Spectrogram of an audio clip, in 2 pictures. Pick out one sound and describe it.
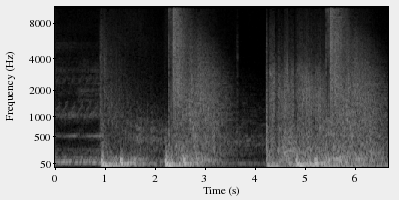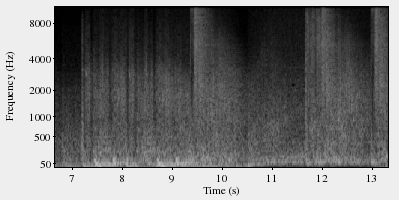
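A rifle fires loud, booming shots that ring out and fade.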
